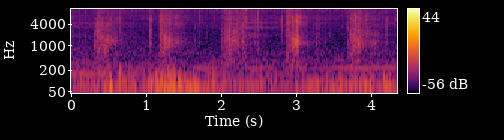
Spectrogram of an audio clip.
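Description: Footsteps on a gravel track, a steady walking pace of about six steps, each a little under a second apart.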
